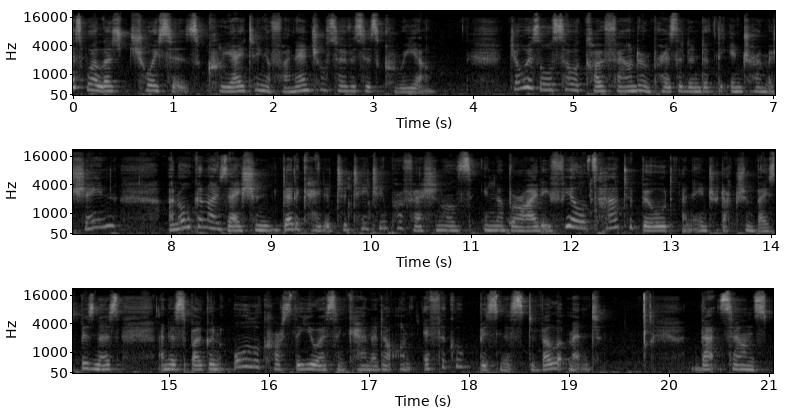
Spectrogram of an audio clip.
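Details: Adult woman speaking; ordinary fluent speech.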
